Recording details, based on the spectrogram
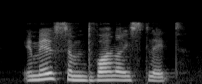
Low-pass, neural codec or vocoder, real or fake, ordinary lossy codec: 7.2 kHz; codec, 16 kHz, 1.1 kbps, Voila-Tokenizer; fake; none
